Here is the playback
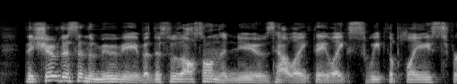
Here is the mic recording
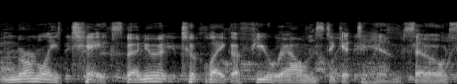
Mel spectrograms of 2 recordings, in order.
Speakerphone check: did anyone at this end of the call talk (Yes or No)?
Yes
